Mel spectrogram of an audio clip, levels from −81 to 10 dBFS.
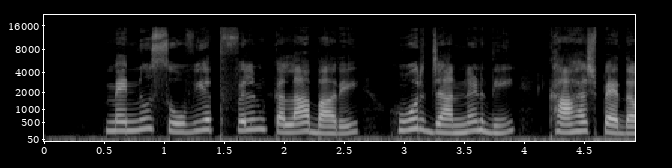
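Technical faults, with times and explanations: Nothing stood out on listening to this speech recording.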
